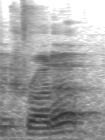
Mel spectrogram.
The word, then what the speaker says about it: Crudup: Billy Crudup? – Crudup.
